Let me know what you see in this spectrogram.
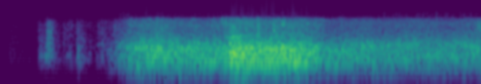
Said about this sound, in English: Okay, somebody is in traffic or there's some roaring type of noise. Please mute your phone.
